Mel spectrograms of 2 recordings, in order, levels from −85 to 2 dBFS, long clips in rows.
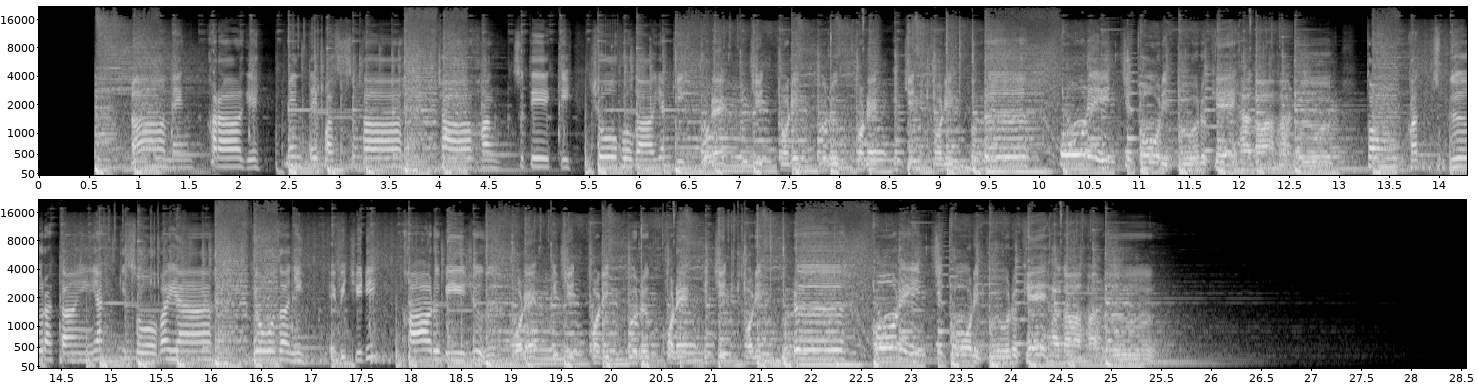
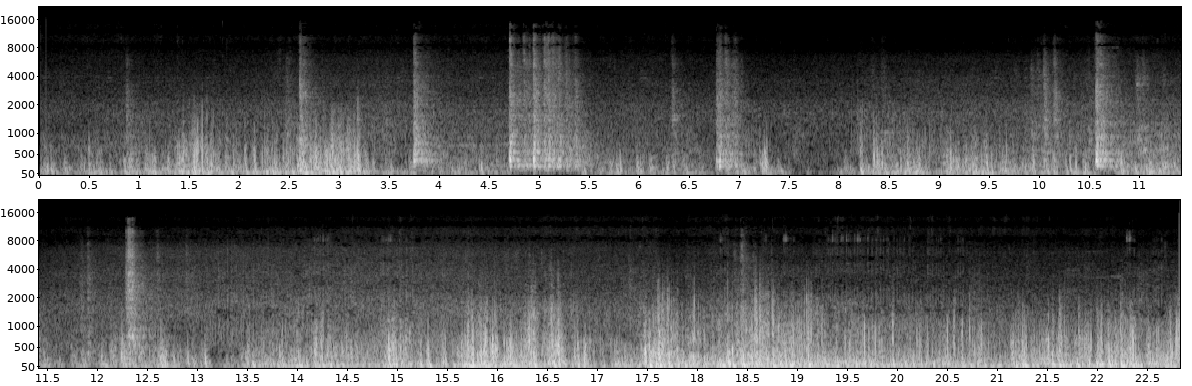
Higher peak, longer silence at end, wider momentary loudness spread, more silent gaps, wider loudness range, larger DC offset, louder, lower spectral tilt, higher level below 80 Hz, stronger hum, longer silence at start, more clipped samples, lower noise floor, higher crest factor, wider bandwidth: about the same, 0 dBFS vs -2 dBFS; first, 2.65 s vs 0 s; second, 6 LU vs 17 LU; neither; second, 2 LU vs 10 LU; neither; first, -12 LUFS vs -20 LUFS; second, -5 dB/octave vs -7.5 dB/octave; about the same, -28 dBFS vs -26 dBFS; neither; first, 0.55 s vs 0 s; neither; first, -86 dBFS vs -44 dBFS; second, 12 dB vs 18 dB; first, over 20 kHz vs 11.5 kHz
